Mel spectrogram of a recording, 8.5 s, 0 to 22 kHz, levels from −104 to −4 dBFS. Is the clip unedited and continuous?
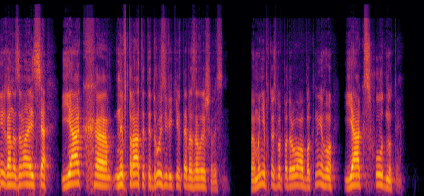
no; 1 cut; at 5.0 s

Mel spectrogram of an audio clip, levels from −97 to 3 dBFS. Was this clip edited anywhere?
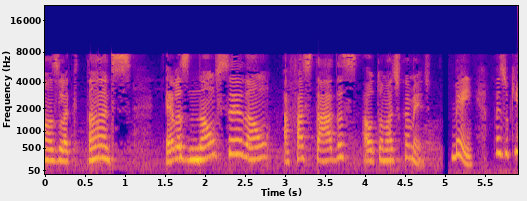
yes; 1 cut; at 5.0 s

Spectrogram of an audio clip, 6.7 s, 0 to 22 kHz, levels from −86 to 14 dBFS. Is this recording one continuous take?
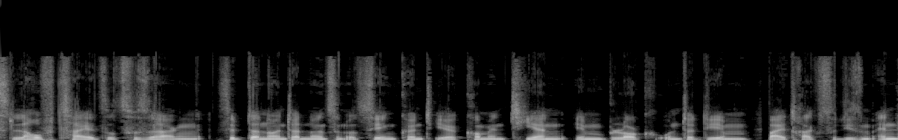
no; 1 cut; at 5.7 s

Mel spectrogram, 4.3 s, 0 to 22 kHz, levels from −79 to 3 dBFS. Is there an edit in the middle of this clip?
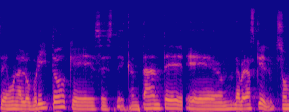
yes; 1 cut; at 2.7 s

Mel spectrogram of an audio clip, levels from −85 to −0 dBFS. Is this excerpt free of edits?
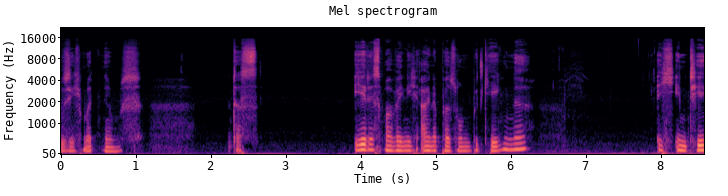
yes; 0 cuts

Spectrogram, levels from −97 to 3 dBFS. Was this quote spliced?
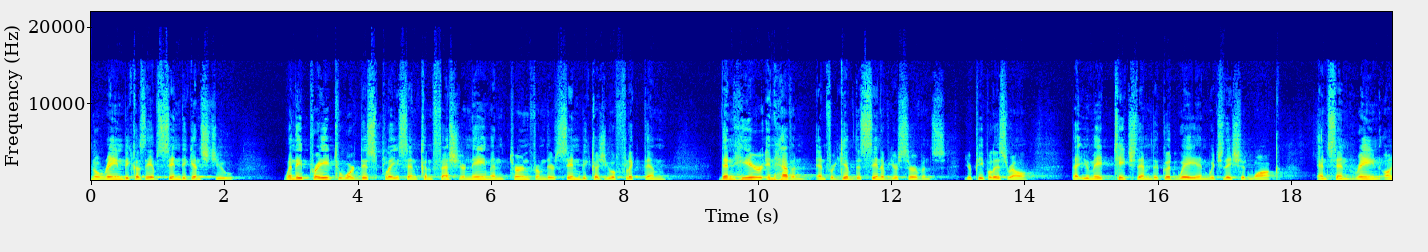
no; 0 cuts

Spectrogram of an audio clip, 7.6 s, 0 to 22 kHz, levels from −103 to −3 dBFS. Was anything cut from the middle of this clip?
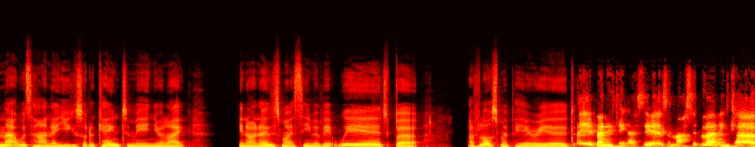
yes; 1 cut; at 5.8 s

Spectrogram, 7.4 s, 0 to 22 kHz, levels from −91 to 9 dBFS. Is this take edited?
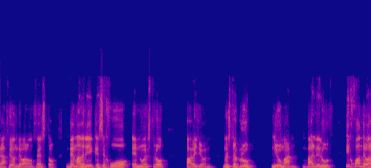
yes; 1 cut; at 1.2 s

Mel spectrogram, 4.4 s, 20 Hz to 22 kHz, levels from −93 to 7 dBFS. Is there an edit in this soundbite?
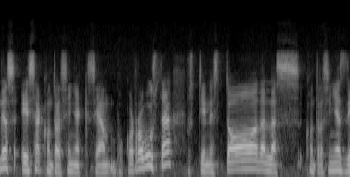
yes; 1 cut; at 2.3 s

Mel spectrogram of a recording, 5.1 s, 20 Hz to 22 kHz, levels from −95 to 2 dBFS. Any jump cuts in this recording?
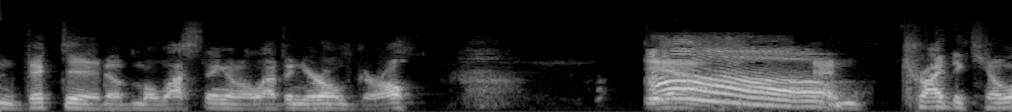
no; 0 cuts

